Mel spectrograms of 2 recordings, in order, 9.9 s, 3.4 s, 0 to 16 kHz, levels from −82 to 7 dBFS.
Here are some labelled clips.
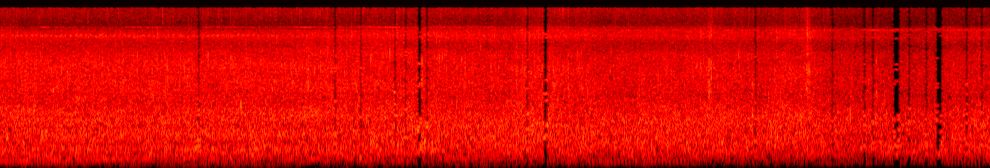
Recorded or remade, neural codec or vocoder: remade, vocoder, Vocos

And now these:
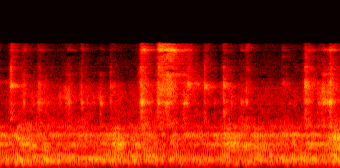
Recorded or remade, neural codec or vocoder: remade, vocoder, Vocos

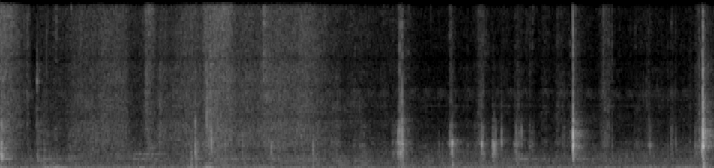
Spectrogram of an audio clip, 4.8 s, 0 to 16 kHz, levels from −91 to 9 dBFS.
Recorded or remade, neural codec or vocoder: recorded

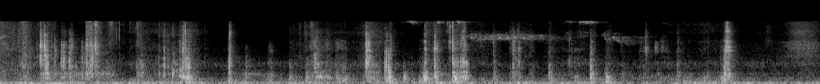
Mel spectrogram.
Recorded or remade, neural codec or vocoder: recorded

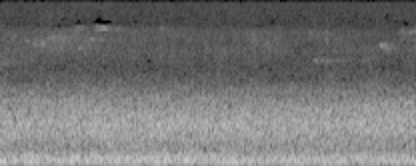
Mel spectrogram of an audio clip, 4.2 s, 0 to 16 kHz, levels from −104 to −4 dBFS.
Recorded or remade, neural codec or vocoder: recorded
